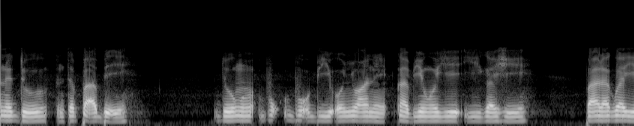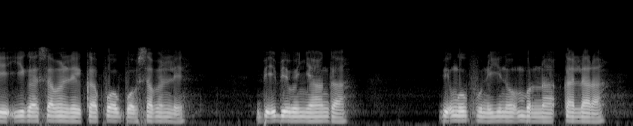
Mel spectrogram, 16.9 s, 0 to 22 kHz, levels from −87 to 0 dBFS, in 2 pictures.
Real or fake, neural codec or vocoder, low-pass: real; none; 5.4 kHz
